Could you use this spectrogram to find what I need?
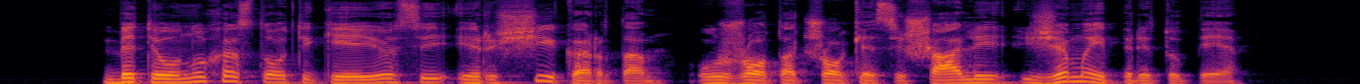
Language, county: Lithuanian, Šiauliai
